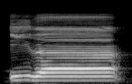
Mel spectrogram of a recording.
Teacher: ذال کو زا نہیں پڑھیں گے، زبان تھوڑی سی باہر نکالیں گے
